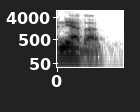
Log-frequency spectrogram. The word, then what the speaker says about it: Neva: So in English, the river that runs through St. Petersburg is called the Neva. with the first syllable.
